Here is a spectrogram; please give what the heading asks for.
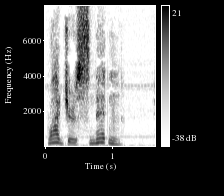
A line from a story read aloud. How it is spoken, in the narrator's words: She cried with a hysteria that would have dumbfounded her underlings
